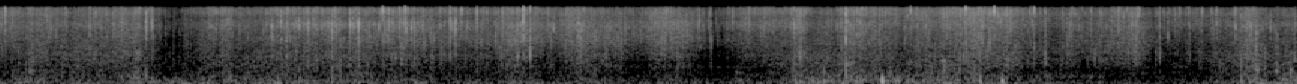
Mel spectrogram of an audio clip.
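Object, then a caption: Cloth sachet filled with soft stuffing. Fingertips and nails scratch and squeeze a small, soft, filled green patterned cloth scent pillow held in both hands close to the mic. A steady, bright, crackly rustle fills the clip, almost like a sizzle, with occasional sharper scratchy clicks and a slight dip around the first second.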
